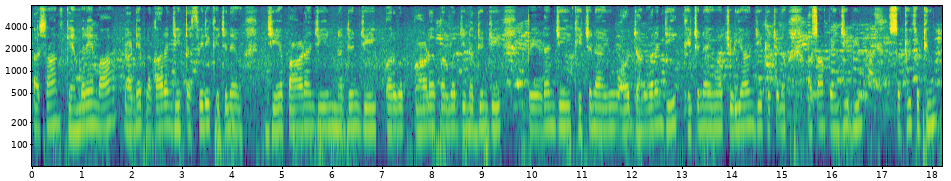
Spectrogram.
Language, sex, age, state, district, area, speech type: Sindhi, male, 18-30, Madhya Pradesh, Katni, rural, spontaneous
